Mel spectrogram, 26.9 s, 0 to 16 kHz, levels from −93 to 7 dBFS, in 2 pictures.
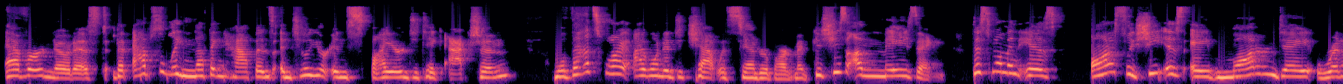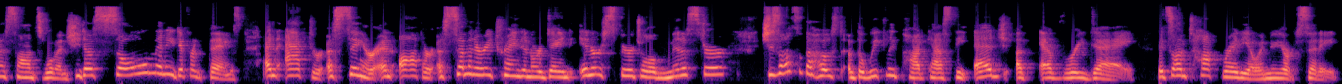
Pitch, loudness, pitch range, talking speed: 245 Hz, -19 LUFS, 205-285 Hz, 170 wpm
